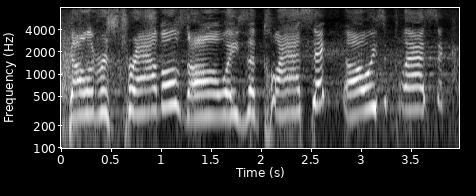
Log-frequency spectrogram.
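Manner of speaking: slow, drawn-out mock-contented voice; mocking impression of a placid husband; even-keeled husband. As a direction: savor each word as the agreeable husband. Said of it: "this Mister Even-keeled all the time".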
